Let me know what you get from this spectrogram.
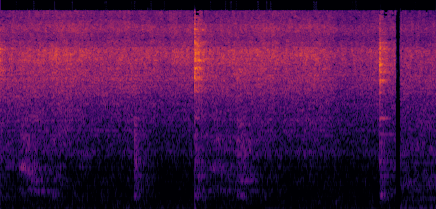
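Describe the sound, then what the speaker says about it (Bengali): Thinly sliced eggplant fries in a pan for a mixed small-fish curry with eggplant. It gives a steady, moderate sizzle while being stirred, and two sharp utensil clinks ring out against the pan. "বেগুনটা কষানো হয়ে গেল।"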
